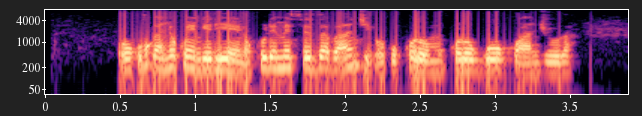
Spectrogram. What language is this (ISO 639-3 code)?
lug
